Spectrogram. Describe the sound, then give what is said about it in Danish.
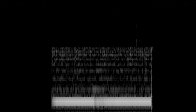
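A single steady ringback tone from an outgoing phone call to one of the sports people of the Danish newspaper Nordjyske, lasting about one second, clear, with no voices. “Og vi starter med at øh, få ringet til en af nordjyskes øh, sportsminister, en af de faste stemmer i podcasten her,”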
